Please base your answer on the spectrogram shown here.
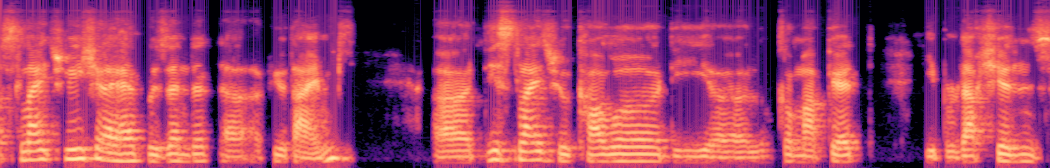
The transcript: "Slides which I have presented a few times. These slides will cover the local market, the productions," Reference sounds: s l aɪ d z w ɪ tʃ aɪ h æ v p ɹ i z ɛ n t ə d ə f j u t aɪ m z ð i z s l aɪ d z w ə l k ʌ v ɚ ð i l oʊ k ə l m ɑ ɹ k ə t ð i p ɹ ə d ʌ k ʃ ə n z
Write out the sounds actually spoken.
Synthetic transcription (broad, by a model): s l aɪ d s w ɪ tʃ aɪ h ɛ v p ɹ i z ɛ n t ə d ə f j u t aɪ m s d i s l aɪ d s w ə l k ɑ w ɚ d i l oʊ k ə l m ɑ k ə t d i p ɹ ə d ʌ k ʃ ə n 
